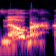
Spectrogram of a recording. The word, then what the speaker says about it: Melbourne: It's Melbourne, right? It's just Melbourne. – Right? Nailed it.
